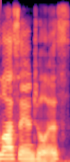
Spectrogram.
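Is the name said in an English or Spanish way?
English. The name is said with English pronunciation. The speaker calls it wrong.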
